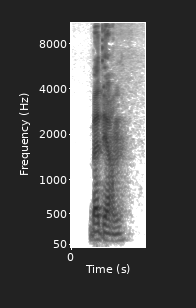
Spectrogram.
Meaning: fogey
- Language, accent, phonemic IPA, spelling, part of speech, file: French, France, /ba.dɛʁn/, baderne, noun, LL-Q150 (fra)-baderne.wav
